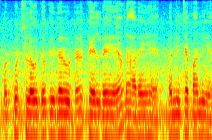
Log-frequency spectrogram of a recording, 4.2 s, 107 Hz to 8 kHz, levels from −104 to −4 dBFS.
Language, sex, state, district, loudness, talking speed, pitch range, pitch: Hindi, male, Chhattisgarh, Raigarh, -16 LUFS, 200 wpm, 115-120 Hz, 120 Hz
